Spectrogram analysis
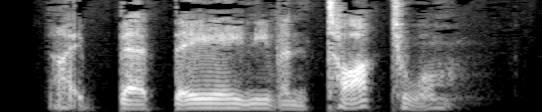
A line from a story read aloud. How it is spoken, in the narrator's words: Finn muttered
